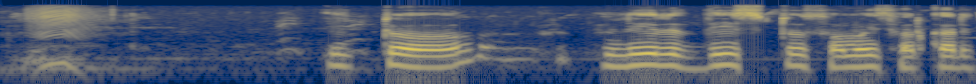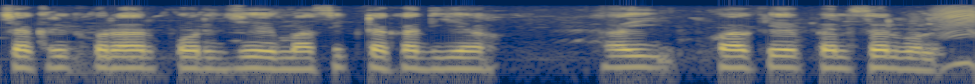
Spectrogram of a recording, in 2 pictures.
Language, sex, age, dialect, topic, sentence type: Bengali, male, 18-24, Jharkhandi, banking, statement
